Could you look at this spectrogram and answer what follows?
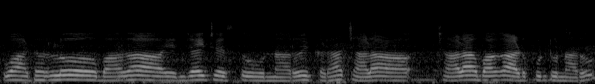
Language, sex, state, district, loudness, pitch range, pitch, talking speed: Telugu, female, Andhra Pradesh, Anantapur, -35 LUFS, 180-205 Hz, 195 Hz, 110 wpm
